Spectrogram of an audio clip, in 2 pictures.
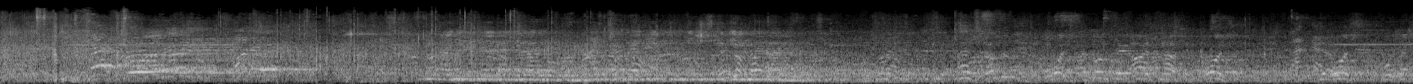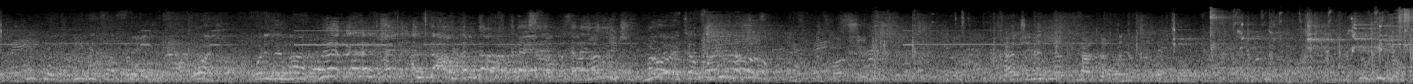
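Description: Fencing blades click and clash.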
